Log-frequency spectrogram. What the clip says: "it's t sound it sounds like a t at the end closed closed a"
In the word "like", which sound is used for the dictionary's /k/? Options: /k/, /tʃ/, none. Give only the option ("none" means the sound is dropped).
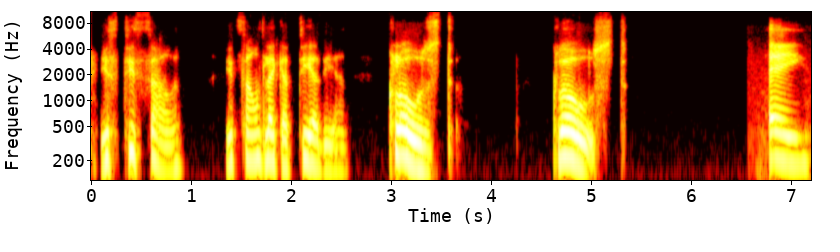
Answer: /k/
